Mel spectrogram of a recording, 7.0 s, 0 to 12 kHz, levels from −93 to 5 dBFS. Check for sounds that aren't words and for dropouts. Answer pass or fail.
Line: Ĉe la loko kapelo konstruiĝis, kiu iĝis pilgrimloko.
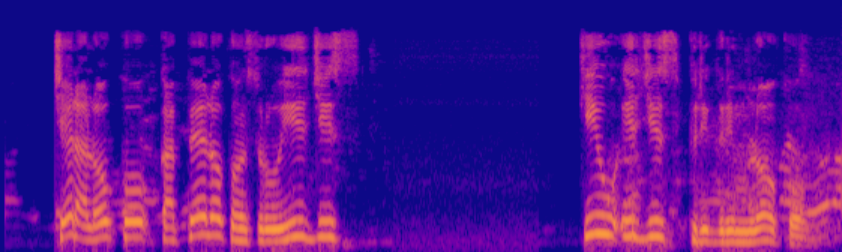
pass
